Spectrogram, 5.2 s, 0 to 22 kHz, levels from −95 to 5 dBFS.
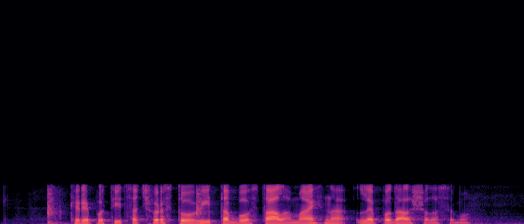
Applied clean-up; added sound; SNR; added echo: none; Thump, thud; 15 dB; none.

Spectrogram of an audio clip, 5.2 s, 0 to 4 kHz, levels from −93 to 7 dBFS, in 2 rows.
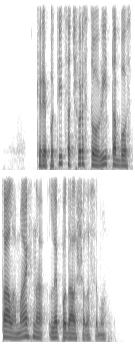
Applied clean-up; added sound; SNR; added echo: neural mask model Resemble Enhance denoiser.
